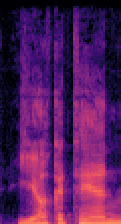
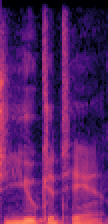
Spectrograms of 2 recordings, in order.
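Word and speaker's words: Yucatán: This woman in Yucatan, Mexico. – Pronounced Yucatan. – Yucatan, I'm sorry, okay.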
